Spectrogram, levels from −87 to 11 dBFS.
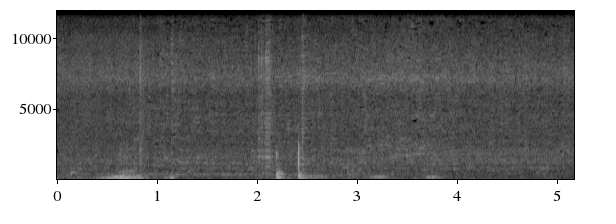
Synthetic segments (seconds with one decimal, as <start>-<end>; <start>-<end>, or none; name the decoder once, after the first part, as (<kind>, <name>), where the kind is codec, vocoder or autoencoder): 0.0-0.9 (autoencoder, DAC-VAE)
